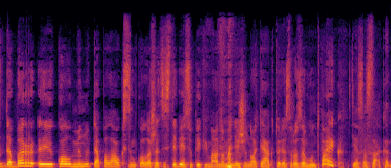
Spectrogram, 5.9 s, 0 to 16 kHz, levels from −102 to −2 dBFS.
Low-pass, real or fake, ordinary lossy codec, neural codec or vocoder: 14.4 kHz; fake; AAC, 48 kbps; autoencoder, 48 kHz, 128 numbers a frame, DAC-VAE, trained on Japanese speech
